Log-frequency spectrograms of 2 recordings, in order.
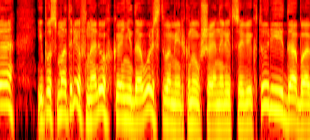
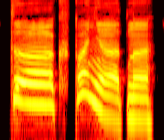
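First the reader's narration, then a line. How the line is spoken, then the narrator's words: Drawling. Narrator (Russian): протянула Оксана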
